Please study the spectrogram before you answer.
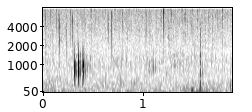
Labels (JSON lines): {"label": "biophony, damselfish", "recorder": "SoundTrap 500"}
